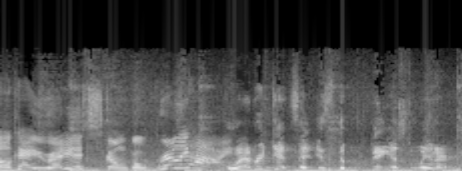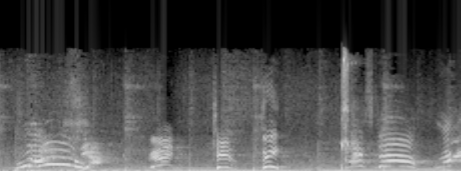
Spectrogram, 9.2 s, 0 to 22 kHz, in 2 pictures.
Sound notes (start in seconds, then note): 4.8 cheers; 8.1 toy squeaks; 9.0 screams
